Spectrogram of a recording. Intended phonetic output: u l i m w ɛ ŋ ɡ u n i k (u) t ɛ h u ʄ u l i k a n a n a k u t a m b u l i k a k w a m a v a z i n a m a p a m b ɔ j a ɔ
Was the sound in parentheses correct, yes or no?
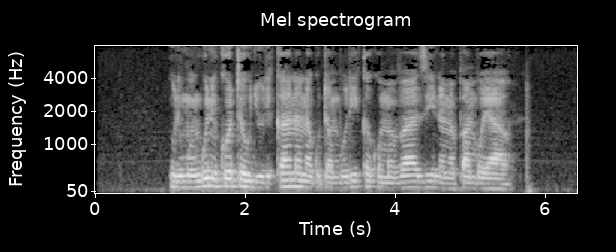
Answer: no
